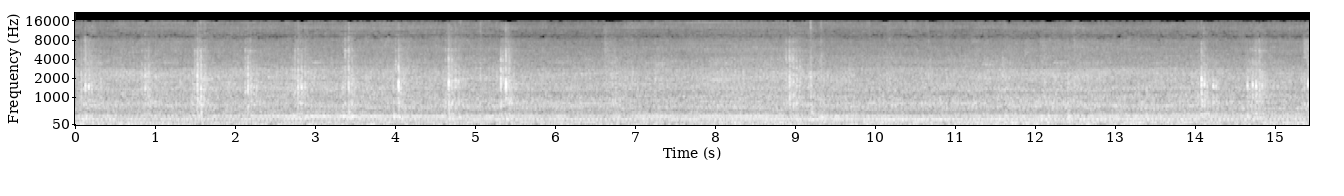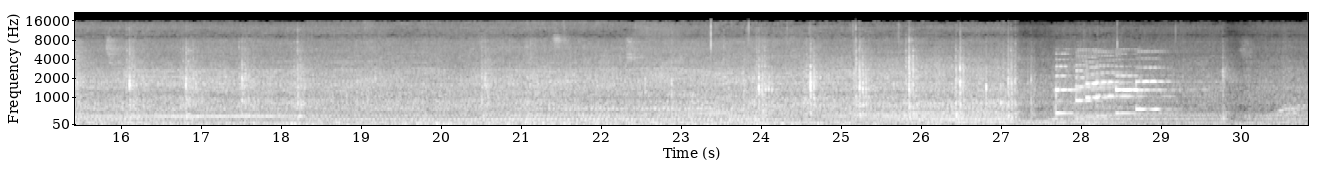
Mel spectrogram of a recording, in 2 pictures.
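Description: Shark robot vacuum running with a steady motor and brush hum and repeated light clicks as it moves along the floor. Near the end the motors cut off and it plays a short electronic chime melody, its signal as it settles onto its dock to charge.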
